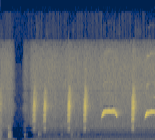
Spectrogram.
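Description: Sedge warbler song: a few harsh, gravelly chips at an uneven pace, then two high, clear whistled notes. There is no other clear sound.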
